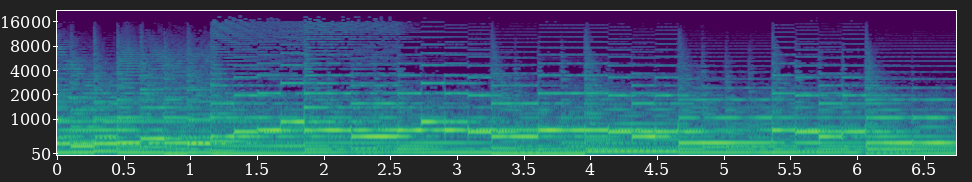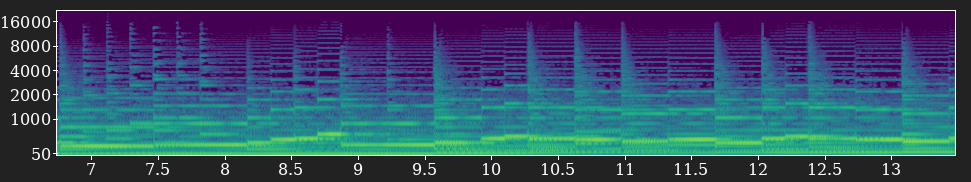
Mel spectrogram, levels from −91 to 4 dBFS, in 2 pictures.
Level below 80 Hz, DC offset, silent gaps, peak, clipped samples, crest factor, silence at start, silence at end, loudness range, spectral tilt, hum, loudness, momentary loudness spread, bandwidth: -28 dBFS; under 0.1%; none; -6 dBFS; under 0.1%; 12 dB; 0 s; 0 s; 1 LU; -7.5 dB/octave; none; -20 LUFS; 3 LU; 17.5 kHz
